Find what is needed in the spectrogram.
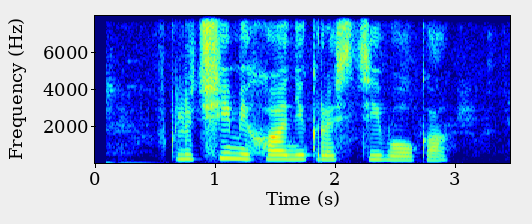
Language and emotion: Russian, neutral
